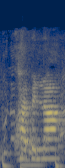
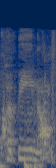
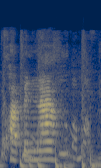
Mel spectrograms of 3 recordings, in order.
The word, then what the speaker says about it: Kwabena: But yeah, that's the girls, and the boys is Kwabena, not Kwabena, it's Kwabena. You know, you have to pronounce it so the name sounds beautiful, you know.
